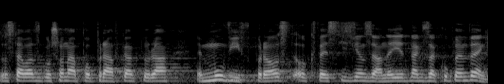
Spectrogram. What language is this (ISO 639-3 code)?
pol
